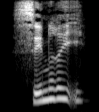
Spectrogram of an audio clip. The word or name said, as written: sindrig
